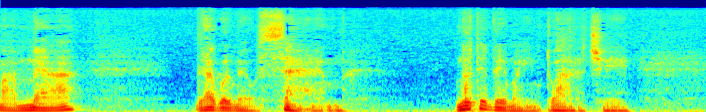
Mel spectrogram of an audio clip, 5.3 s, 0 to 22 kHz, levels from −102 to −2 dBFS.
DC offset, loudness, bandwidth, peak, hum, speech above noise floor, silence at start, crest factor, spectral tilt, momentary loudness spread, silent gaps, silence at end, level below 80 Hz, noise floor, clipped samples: under 0.1%; -18 LUFS; 16.5 kHz; 0 dBFS; none; 26 dB; 0 s; 18 dB; -5.5 dB/octave; 22 LU; none; 0 s; -24 dBFS; -42 dBFS; under 0.1%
